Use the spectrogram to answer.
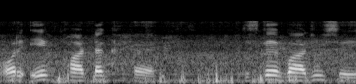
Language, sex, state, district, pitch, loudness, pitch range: Hindi, male, Madhya Pradesh, Katni, 205 Hz, -17 LUFS, 180-215 Hz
